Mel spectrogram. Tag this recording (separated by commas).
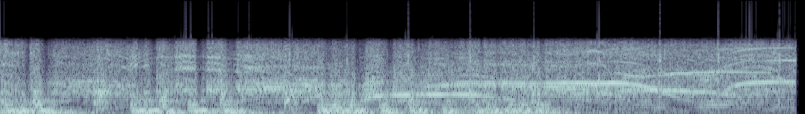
Music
